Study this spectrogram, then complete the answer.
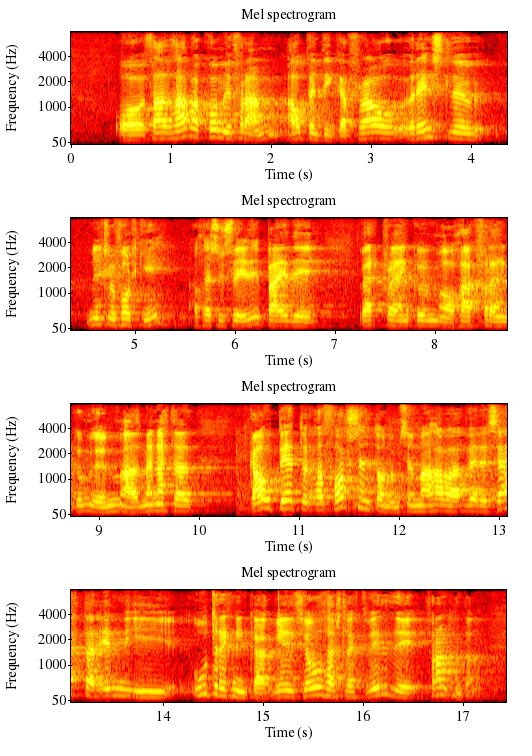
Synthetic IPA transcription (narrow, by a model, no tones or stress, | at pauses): ɔɣθaðɦavakʰɔːmɪðfɾamːa̰ːwpɛnt̪iŋkaɾ̥fɾawɾejnst̪lʏɣ | mɪhk̪lʏfowl̥cɪa̰wθɛsːʏsvɪːðɪpaːjðɪ | vɛr̥kfɾajðiŋkʏmawɦaːkfɾajðiŋkʏmʏmaðmɛnːajht̪að | kaːwpɛːt̪ʏɾaðfɔr̥sɪnt̪ɔnʏmsɛmaðɦavavɛːɾɪðsɛht̪aɾɪnːi | uːt̪ɾejkniŋkavɪðθjoːwðθast̪lɛxt̪vɪɾðɪfɾawmkʰant̪ana̰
